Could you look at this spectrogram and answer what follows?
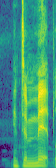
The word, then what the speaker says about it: intimate: Intimate, like a mitt, like you put a mitt on your hand, not mint.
